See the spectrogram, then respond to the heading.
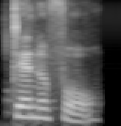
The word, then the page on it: ctenophore: Indian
